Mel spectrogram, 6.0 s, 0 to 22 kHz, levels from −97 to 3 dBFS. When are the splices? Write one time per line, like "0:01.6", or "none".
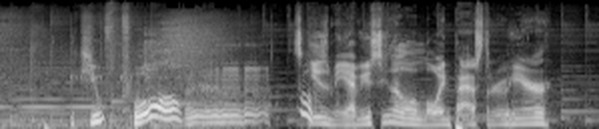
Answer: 0:02.4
